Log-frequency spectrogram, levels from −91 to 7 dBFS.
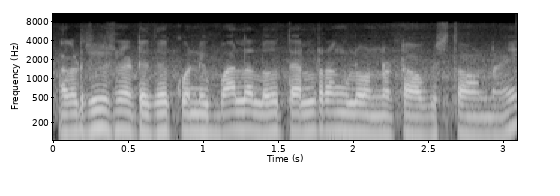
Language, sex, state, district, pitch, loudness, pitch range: Telugu, male, Andhra Pradesh, Anantapur, 140 Hz, -16 LUFS, 130-145 Hz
